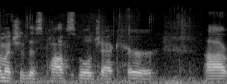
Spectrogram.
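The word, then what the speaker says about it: Herer: of this possible jack herr uh rhymes with terror for those of you pronouncing it wrong hey what was that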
